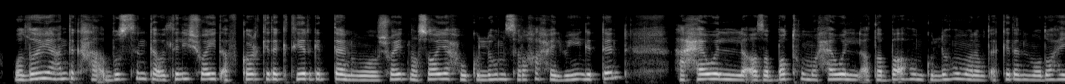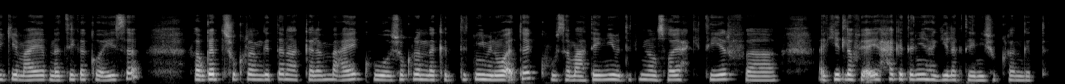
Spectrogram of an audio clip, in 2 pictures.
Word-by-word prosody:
والله 250 +6 +4
عندك 260 +2 -2
حق، 220 - -3
بُصّ، 235 +6 +3
أنت 255 -2 -2
قُلت 205 +3 0
لي 250 +1 +1
شوية 250 -1 +4
أفكار 240 +4 0
كده 245 +1 +2
كتير 245 +1 +2
جدًا 245 -2 +2
وشوية 200 +4 +1
نصايح، 240 +3 +4
وكلهم 215 +2 -1
الصراحة 230 +1 -3
حلوين 220 -1 -1
جدًا، 265 +6 0 0.6
هاحاول 235 -3 +5
أضبّطهم 220 +4 0
وأحاول 230 0 +2
أطبّقهم 225 +3 -1
كلهم، 230 +4 -3
وأنا 215 -2 +1
متأكدة 230 +3 -2
إن - - -5
الموضوع 215 0 -2
هييجي 225 0 -2
معايا 205 +1 0
بنتيجة 210 +2 -3
كويسة، 215 +3 -2 0.5
فبجد 235 +2 +4
شكرًا 230 -1 -2
جدًا 225 +2 -2
على 220 - -4
الكلام 215 0 -4
معاك، 225 +3 -3
وشكرًا 215 +2 0
إنك 215 0 -2
ادّتني 225 +3 -2
من 210 -1 +3
وقتك 270 +5 0
وسمعتني 215 +1 -1
وادّيتني 220 +2 -5
نصايح 210 0 -1
كتير، 225 +2 -2
فأكيد 200 +1 -5
لو 230 - +3
في - - -3
أي 230 - +2
حاجة 235 +1 -1
تانية 230 -1 0
هاجي 210 0 -1
لك 210 0 -4
تاني، 195 -1 -3
شكرًا 205 0 -8
جدًا. 190 -1 -9
225 Hz, 160 wpm, -22 LUFS, 210-240 Hz, 0.6 s, هاحاول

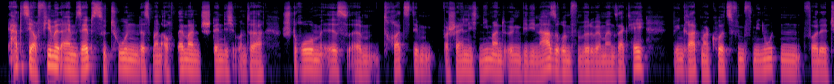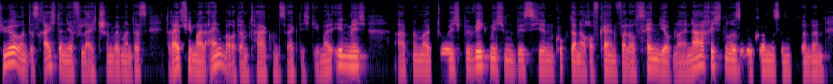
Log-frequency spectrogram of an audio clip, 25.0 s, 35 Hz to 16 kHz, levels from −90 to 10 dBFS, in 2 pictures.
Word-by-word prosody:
hat 130 0 +2
es 130 - +5
ja - - +8
auch - - -1
viel 140 +3 +5
mit 125 -2 +9
einem 110 -2 +4
selbst 115 +3 +6
zu - - -3
tun, 110 -3 0
dass 95 - -1
man, 95 - -2
auch - - -4
wenn 105 0 +3
man 100 -2 +3
ständig 100 -1 +1
unter 90 -1 -3 0.3
Strom 105 -1 +2
ist, 100 0 -1
ähm, 90 0 -6
trotzdem - - -4
wahrscheinlich 95 -1 -3
niemand 100 -2 -1
irgendwie 95 -1 -5
die 90 0 -6
Nase 110 +6 +3
rümpfen 95 -2 -3
würde, 95 0 -1
wenn 85 - -2
man 90 0 -5
sagt: 85 0 -4
„Hey, 125 0 +4 0.4
bin 110 - -5
grad 100 0 +2
mal 95 -1 -1
kurz - - 0
5 110 -1 -8
Minuten 105 -2 -4
vor 95 - -2
der 95 -1 -1
Tür.“ 160 +5 +6
Und 105 -4 -2
das - - -6
reicht 130 0 +1
dann 95 - +1
ja 90 0 -1
vielleicht 95 - -6
schon, 95 -1 -3
wenn 90 - -3
man 90 -2 -5
das 100 +2 -5 0.3
3, - - +5
4 105 - -3
mal 95 -2 +1
einbaut 135 +7 -1
am 85 -1 -6
Tag 85 0 -4
und 85 -2 -11
sagt: - - -10
„Ich - - -16
gehe - - -14
mal 100 +3 -3
in 140 -1 +3
mich, 130 0 +1 0.4
atme 100 - -7
mal 100 0 -1
durch, 110 -1 0
bewege 125 +3 +4
mich 115 -1 -1
'n 100 -2 -5
bisschen, 100 -1 -3
gucke - - -8
dann - - +3
auch - - -4
auf - - -5
keinen 95 -2 +1
Fall 90 - -2
auf‘s 90 0 -6
Handy, 110 -4 +3
ob - - 0
neue 85 0 -7
Nachrichten 130 +4 +2
oder 105 -1 +3
so 105 - -6
gekommen 100 -1 -1
sind, 95 0 -7
sondern 90 -1 -4
100 Hz, 210 wpm, -25 LUFS, 95-110 Hz, 0.4 s, mit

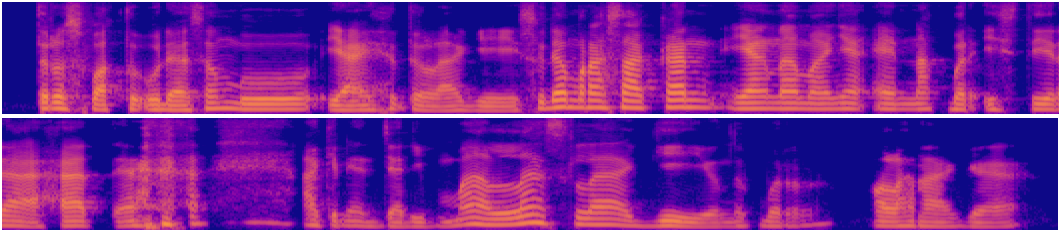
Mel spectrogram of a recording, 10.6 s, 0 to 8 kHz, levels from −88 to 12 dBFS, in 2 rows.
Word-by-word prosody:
terus 160 -1 +3
waktu 130 -1 +2
udah 130 -2 +3
sembuh, 140 -1 +1
ya 120 -1 +4
itu 125 +1 -5
lagi, 110 +1 -4 0.2
sudah 190 +4 +4
merasakan 185 0 +4
yang 155 0 +4
namanya 150 0 +1
enak 145 0 -2
beristirahat 135 -2 0
ya, 125 +1 -1 0.8
akhirnya 130 -2 -5
jadi 110 0 -6
malas 165 - 0
lagi 130 -8 -1
untuk 115 +2 -13
berolahraga. 115 - -5
135 Hz, 115 wpm, -22 LUFS, 120-155 Hz, 0.8 s, ya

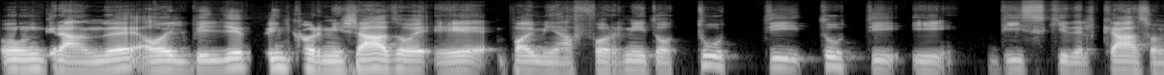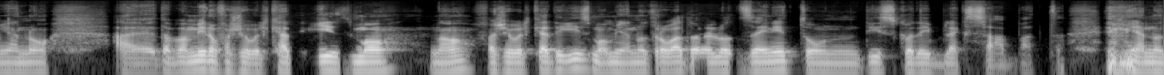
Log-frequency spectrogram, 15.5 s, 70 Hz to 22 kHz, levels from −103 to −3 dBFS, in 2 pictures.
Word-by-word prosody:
Un 120 0 +4
grande, 105 +4 +5
ho 105 +1 +6
il 105 -1 +2
biglietto 125 +5 +1
incorniciato 115 -1 +6
e 105 - +1
poi 105 -1 +2
mi 95 -1 -4
ha 90 - -4
fornito 100 -1 -3
tutti, 155 - -5
tutti 135 - -6
i 100 -2 -7 0.2
dischi 105 0 -6
del 95 0 -7
caso. 105 -2 +3
Mi 95 - -7
hanno 95 0 -6 0.5
uhm, 85 -1 -5
da - - -5
bambino 100 +3 +1
facevo 95 -1 -4
il - - -11
catechismo, 100 0 0 0.3
no, 100 +3 -2
facevo 95 -1 -2
il - - -4
catechismo, 110 +1 -2
mi 95 -1 -4
hanno 95 0 -5
trovato 95 +2 0
nello 95 0 -1
zainetto 100 +1 -2
un 90 -1 -7
disco 95 +1 -5
dei 90 -1 -5
Black 80 - -10
Sabbath - - -8 0.3
e - - -3
mi - - 0
hanno 95 0 -2
100 Hz, 160 wpm, -24 LUFS, 95-115 Hz, 0.5 s, ho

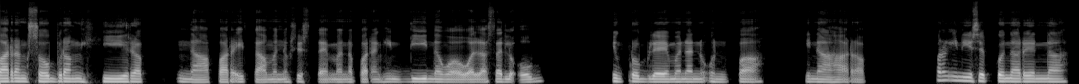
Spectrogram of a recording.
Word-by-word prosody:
Parang 140 -1 +5
sobrang 135 0 +3
hirap 130 +1 +2 0.3
na, 115 -5 -1
para 115 0 0
itama 115 -2 -2
ng 120 - -2
sistema 120 -1 -4
na 120 - -2
parang 120 +1 -4
hindi 125 +1 0
nawawala 120 0 +1
sa 125 0 0
loob 120 +3 -1 0.7
yung 145 - +2
problema 125 -3 +3
na 125 0 +1
noon 125 -1 -3
pa 130 - -2 0.4
hinaharap. 115 -4 -2 0.7
Parang 195 +1 0
iniisip 160 -4 +1
ko 150 - +4
na 140 -1 +3
rin 135 0 +3
na 130 0 0
125 Hz, 145 wpm, -22 LUFS, 120-135 Hz, 0.7 s, Parang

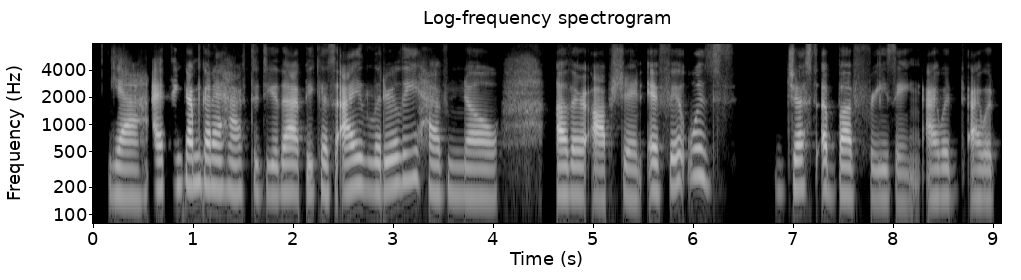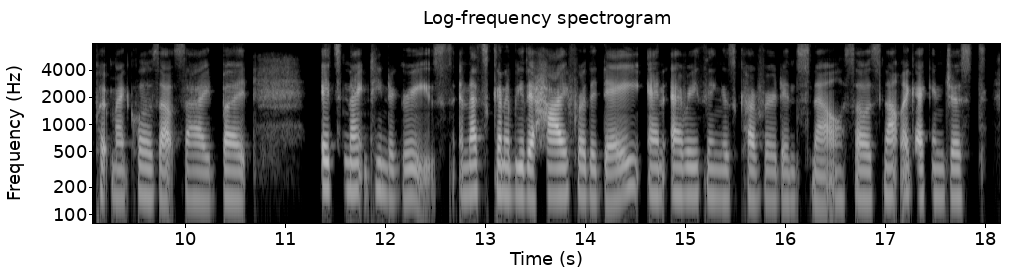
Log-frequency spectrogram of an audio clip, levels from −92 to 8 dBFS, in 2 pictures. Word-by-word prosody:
Yeah, 160 -2 +3
I 195 - +8
think 210 +1 -6
I'm 210 +1 +10
gonna 205 -2 +5
have 185 -2 -1
to 180 - -9
do 175 -1 -4
that 180 -1 +6
because 180 0 -4
I, 205 +3 +7
literally, 205 +5 -1
have 180 -7 -1
no 165 -2 0 0.6
other 170 0 +6
option, 155 +1 +3
if 185 +1 +3
it 225 +2 0
was 270 -5 -3 0.6
just 195 0 +1
above 175 -3 +4
freezing, 155 -3 -9
I 160 0 +4
would 165 +3 -7
I - - +4
would 155 0 -6
put - - -5
my 155 -1 -3
clothes 160 0 -7
outside, 150 -2 -3
but 150 -1 -1 0.7
it's 195 0 -1
19 185 0 -4
degrees, 160 +1 -7
and 170 +1 -5
that's 180 0 +1
gonna 175 -2 -2
be 170 0 -4
the 160 -1 +4
high 165 0 +4
for 170 -1 -5
the 160 -1 -7
day, 155 +7 -2
and 165 -1 -1
everything 165 -1 -3
is 150 - -10
covered 155 -1 -6
in 145 0 -10
snow, 145 +2 -5
so 155 - -3
it's 150 +3 -10
not 165 0 0
like - - -1
I 160 - +3
can 160 -1 -11
just 160 -1 -7
165 Hz, 185 wpm, -25 LUFS, 155-185 Hz, 0.7 s, I'm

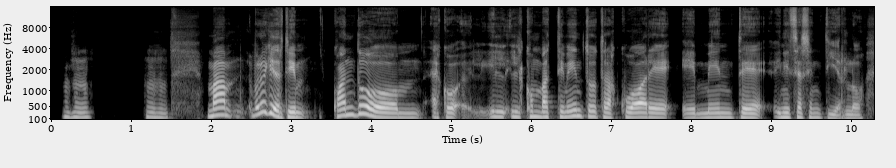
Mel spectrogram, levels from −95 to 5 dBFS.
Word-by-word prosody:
Mh-mh. 155 -1 -7 0.7
Mh-mh. 145 -3 -8 0.5
Ma, 210 +5 +5
mhmm, 180 -5 -11
volevo 240 +10 +1
chiederti: 155 - +3 0.3
quando, 195 - +5
mhmm, 140 -1 -7
ecco, 145 - -2 0.2
il 165 - -5
il 165 -2 -3
combattimento 170 +1 -1
tra 150 -2 -1
cuore 150 -3 +3
e 135 +1 -5
mente 140 0 -2
inizi 150 -1 -1
a - - +1
sentirlo, 120 -5 -5
150 Hz, 110 wpm, -22 LUFS, 140-170 Hz, 0.7 s, Ma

